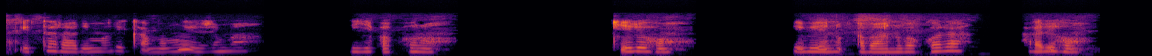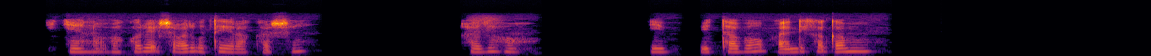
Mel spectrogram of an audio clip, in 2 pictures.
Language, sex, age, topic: Kinyarwanda, female, 25-35, finance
